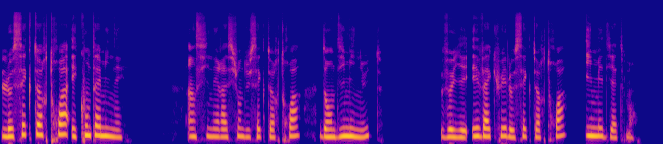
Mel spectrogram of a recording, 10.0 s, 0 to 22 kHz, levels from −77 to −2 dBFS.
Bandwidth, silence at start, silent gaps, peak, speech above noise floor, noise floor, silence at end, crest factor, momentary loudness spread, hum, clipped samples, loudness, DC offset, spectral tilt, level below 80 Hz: 14.5 kHz; 0.05 s; none; -2 dBFS; over 71 dB; under -90 dBFS; 0.45 s; 18 dB; 12 LU; none; under 0.1%; -20 LUFS; under 0.1%; -6 dB/octave; -60 dBFS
